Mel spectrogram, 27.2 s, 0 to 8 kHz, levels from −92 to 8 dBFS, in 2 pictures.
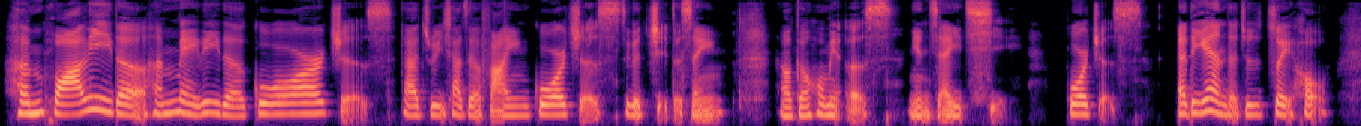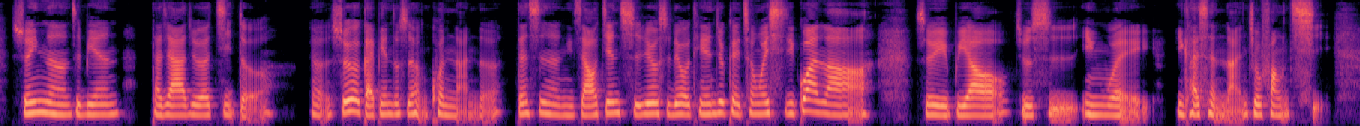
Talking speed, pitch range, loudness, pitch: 285 characters per minute, 185-220 Hz, -18 LUFS, 200 Hz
